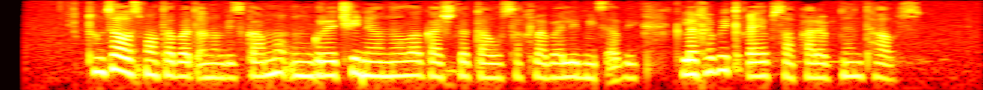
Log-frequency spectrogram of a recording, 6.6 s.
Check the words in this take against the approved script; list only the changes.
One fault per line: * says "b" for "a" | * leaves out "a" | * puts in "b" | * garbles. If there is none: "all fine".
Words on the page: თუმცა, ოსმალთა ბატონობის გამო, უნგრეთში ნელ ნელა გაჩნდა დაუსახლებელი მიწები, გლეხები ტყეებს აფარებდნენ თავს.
all fine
